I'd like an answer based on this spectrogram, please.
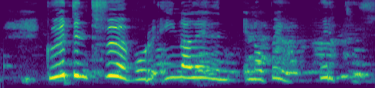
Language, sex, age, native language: Icelandic, male, 11, Icelandic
